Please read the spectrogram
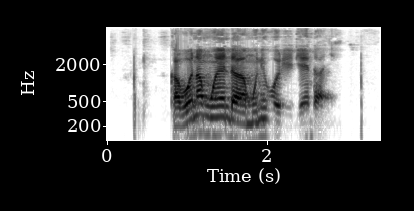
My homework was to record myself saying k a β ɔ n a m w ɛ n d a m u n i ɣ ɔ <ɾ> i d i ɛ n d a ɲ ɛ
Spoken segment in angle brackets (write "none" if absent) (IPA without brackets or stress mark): ɾ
